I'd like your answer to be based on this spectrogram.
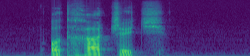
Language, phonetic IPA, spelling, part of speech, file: Polish, [ɔtˈxat͡ʃɨt͡ɕ], odhaczyć, verb, Pl-odhaczyć.ogg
